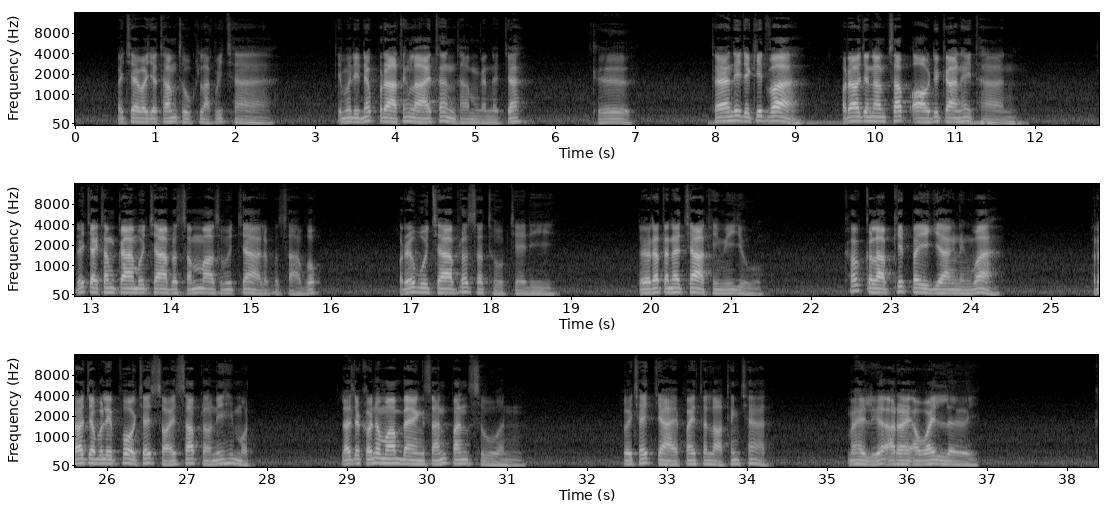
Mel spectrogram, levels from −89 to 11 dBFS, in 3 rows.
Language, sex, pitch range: Thai, male, 105-135 Hz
